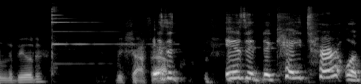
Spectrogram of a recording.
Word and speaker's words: Decatur: is it Decatur or Keda it depends on where you from you know I'm from the south so it's just yeah yeah I'm from Decatur you know it's spelled tour but it's too what I don't even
